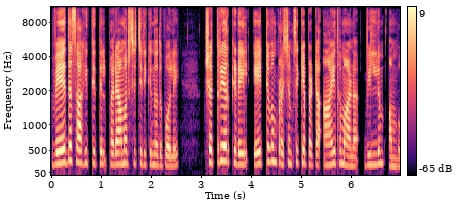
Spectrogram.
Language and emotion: Malayalam, neutral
